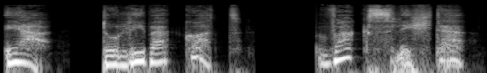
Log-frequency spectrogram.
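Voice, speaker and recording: A man's voice: medium pitch, lively intonation, slow, vocal fry, a little mellow, breathy edge, dry recording, studio quality, pitched above the performer's own voice, exaggerated voice. A man voicing a humble old street lantern in a fairy-tale audiobook, fretful and tender. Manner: worried, keeps repeating a single fear.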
